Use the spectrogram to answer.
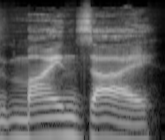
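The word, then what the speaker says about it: Mind-Zei: guy whose name is mind Z mhm but not but not e e ye e it's like a z AI or something it's it's so it's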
